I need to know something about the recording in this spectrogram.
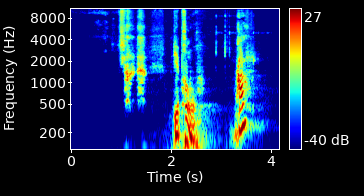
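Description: A young man speaks in reply.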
